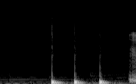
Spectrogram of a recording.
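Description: Three dull, bass-heavy thumps at a steady, quick pace as a microphone is tapped to check it is the right one, each a short knock with a boomy low end, followed by the start of a voice.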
